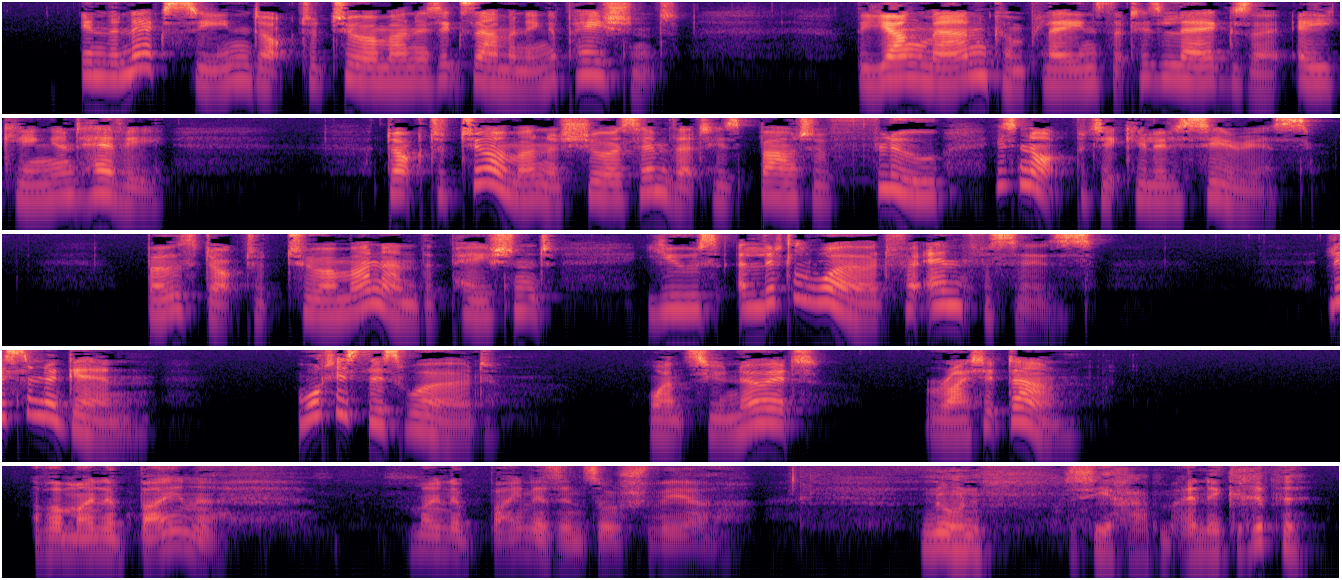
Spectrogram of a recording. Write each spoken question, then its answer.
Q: What is this word?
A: the little word used in German for emphasis is so.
